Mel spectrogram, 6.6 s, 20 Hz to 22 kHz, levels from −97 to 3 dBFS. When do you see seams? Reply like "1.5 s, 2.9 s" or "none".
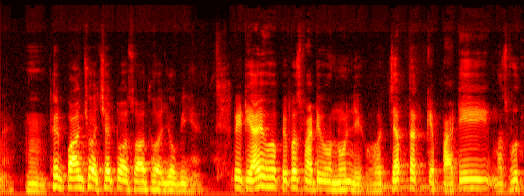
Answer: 2.9 s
